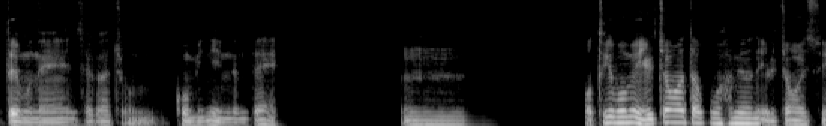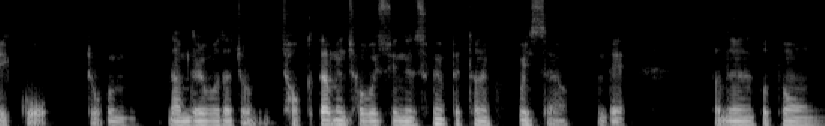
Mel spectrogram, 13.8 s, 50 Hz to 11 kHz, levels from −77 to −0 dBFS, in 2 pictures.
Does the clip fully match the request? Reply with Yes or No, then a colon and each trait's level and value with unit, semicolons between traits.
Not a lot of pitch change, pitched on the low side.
Yes: narrow, 2.3 semitones; low, 100 Hz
